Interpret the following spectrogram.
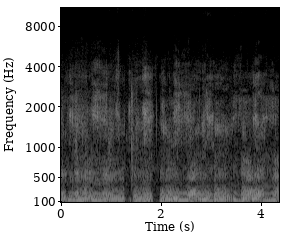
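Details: Tricolour Shetland Sheepdogs locked in a playful tug of war, giving a steady low rolling growl that runs almost continuously, broken by two brief pauses, with a rougher edge on top.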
